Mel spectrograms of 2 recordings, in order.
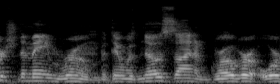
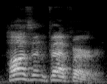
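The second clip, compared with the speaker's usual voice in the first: a hint of a booming giant naming his sheep; fond, louder giant's greeting; Cyclops voice; 7 semitones higher, 7 dB louder than usual. A narrator's reading. Cyclops greets a sheep by name, booming. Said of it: "the Cyclops said".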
